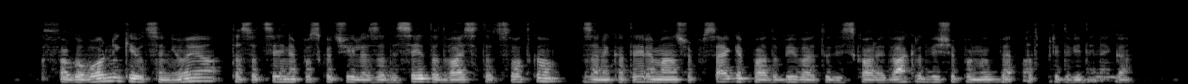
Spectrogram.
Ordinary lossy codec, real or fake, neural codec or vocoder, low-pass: none; real; none; 7.2 kHz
